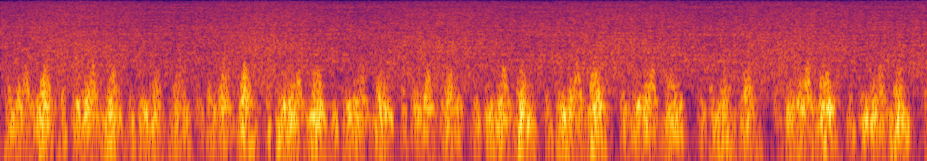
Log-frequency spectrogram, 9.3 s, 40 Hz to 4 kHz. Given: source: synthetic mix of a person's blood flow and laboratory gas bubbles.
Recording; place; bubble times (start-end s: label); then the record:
Doppler ultrasound of blood flow; precordium
6.26-6.32 s: bubbles
From the record:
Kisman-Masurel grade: 111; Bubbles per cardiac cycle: 1 to 2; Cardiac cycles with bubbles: 1 to 10%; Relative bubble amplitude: barely perceptible (0.100 to 0.250); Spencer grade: 1 (occasional bubble signal discernible with the cardiac motion signal, with majority of cardiac periods free of bubbles); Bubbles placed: anywhere in the cardiac cycle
